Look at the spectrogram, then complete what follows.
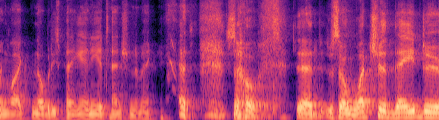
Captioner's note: laughs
